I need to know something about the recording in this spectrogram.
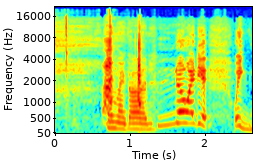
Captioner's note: laughter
